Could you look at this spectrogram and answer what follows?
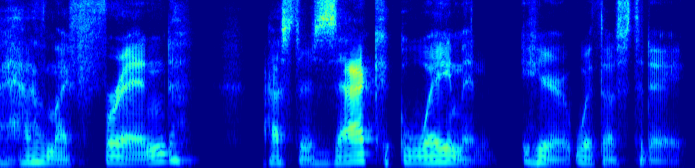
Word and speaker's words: Wehman: effect of like yeah it's pronounced way man like someone going all the way for Touchdown you say he's going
